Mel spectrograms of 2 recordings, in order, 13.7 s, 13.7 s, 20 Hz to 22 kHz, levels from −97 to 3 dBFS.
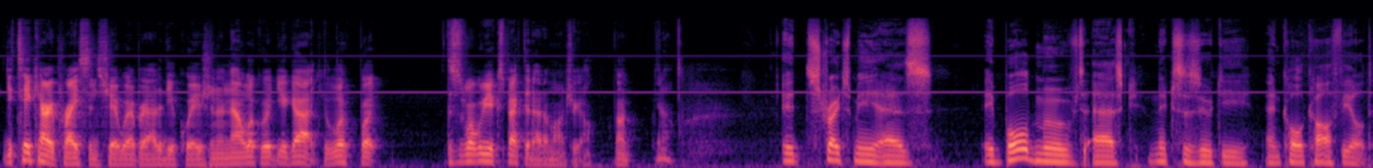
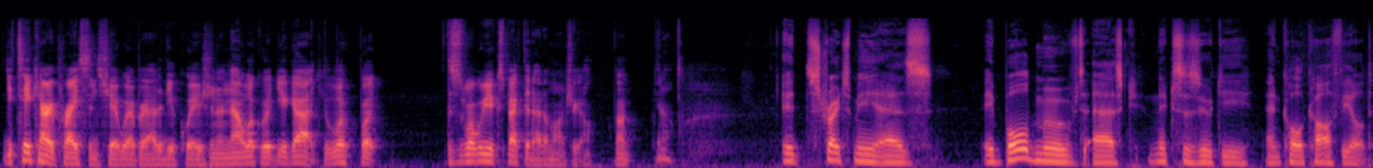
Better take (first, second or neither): second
